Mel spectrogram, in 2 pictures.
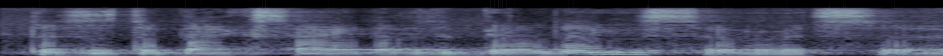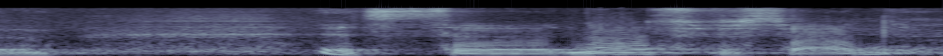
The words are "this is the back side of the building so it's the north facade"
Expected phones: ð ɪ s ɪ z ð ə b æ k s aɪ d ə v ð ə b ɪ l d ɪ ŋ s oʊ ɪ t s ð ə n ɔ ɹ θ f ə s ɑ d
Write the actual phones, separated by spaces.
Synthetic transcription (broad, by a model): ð ɪ s ɪ z ð ə b æ k s aɪ d ə v ð ə b ɪ l d ɪ ŋ s oʊ ɪ t s ð ə n ɔ ɹ θ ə s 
